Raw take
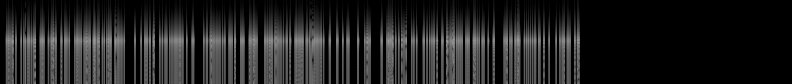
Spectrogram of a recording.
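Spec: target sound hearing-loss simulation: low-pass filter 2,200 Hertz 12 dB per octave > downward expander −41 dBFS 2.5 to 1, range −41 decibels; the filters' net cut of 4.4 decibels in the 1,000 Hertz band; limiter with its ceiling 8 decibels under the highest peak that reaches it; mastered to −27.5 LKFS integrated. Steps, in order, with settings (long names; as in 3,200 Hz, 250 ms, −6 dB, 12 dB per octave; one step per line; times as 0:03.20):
parametric band 1,000 Hz −5.5 dB
brickwall limiter −10.5 dBFS
low-pass filter 2,200 Hz 12 dB per octave
downward expander −41 dBFS 2.5 to 1, range −41 dB
level +6.5 dB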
